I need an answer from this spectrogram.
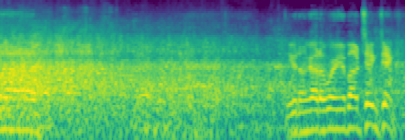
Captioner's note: audience laughing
